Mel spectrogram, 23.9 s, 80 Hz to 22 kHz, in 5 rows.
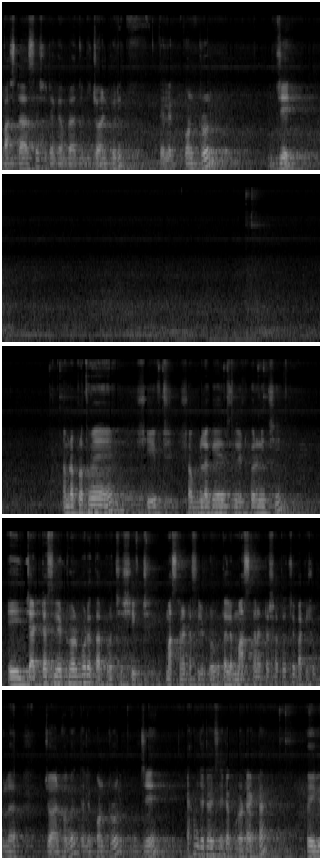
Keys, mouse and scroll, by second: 4.0 ctrl+j, 8.7 click, 10.5 click, 12.1 shift+click, 13.1 shift+click, 13.6 shift+click, 16.6 shift+click, 21.2 ctrl+j, 23.5 click.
